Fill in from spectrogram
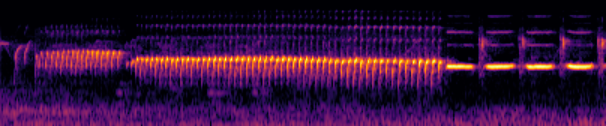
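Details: Belgian singing canary in song: a short high trill leads into a long, steady, rapid rolling trill, followed by four clear whistled notes, with a faint low hum in the background.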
